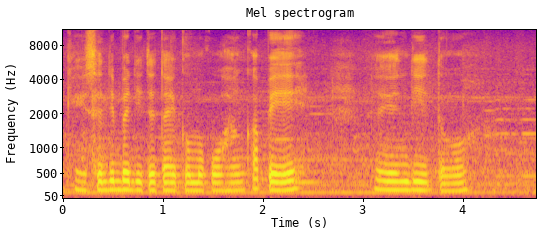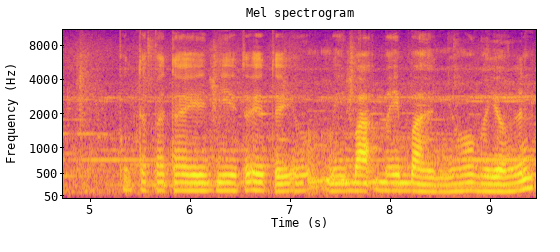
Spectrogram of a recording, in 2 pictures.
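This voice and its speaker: With music in the background, a woman speaks in a low, level voice at a measured pace as she films a family travel vlog. She narrates casually to the camera, keeps calling viewers "guys," and shows a hotel laundry room and a convenience store, all on noisy handheld audio.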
